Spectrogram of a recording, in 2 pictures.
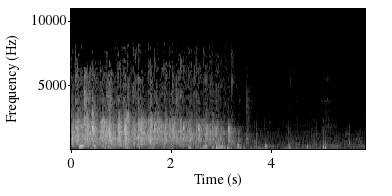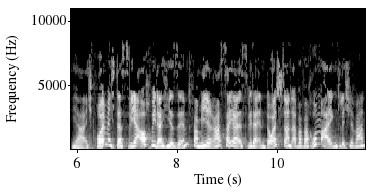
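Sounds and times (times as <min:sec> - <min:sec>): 
audience applause: 0:00.0 - 0:03.6
speech: 0:05.9 - 0:11.7.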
